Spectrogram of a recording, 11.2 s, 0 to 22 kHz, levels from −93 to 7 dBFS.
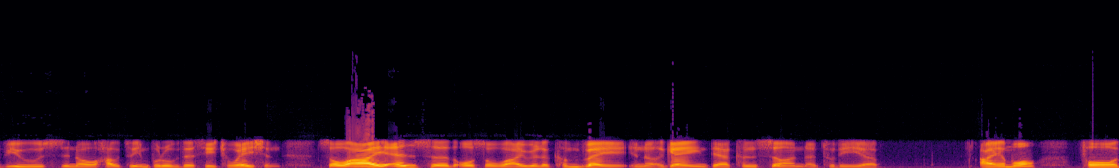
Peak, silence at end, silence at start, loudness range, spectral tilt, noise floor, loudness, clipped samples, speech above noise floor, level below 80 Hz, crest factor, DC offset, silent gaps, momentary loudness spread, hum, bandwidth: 0 dBFS; 0 s; 0.05 s; 7 LU; -5.5 dB/octave; -58 dBFS; -17 LUFS; under 0.1%; 41 dB; -60 dBFS; 18 dB; under 0.1%; none; 14 LU; none; 8.8 kHz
